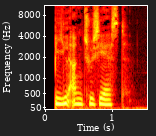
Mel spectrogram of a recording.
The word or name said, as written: bilentusiast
